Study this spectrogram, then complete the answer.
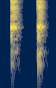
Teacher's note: So the K sound is like a regular English language K. It's at the top of the mouth, like k-k-k, with like the middle of your tongue.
